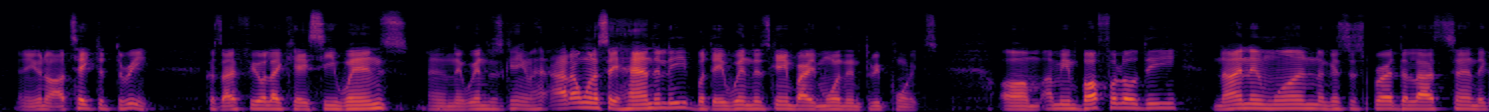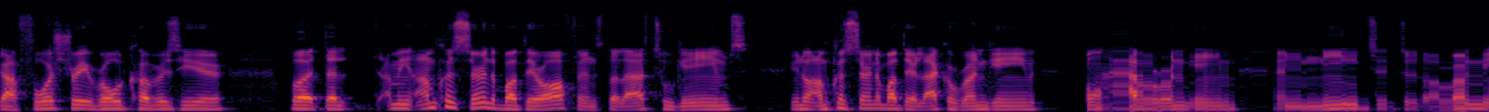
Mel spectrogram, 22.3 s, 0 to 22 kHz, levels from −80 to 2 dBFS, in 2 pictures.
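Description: From 19.00 s to the end at 22.34 s, the speech takes on robotic sound from repeated short buffers. The voice collapses into a rigid, metallic buzz near 66.7 Hz that roughly tracks the syllables. The likely cause is audio arriving too slowly, so playback keeps looping a short fragment, about 15 ms given that buzz rate, while most of the real signal, around seven tenths, is skipped.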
